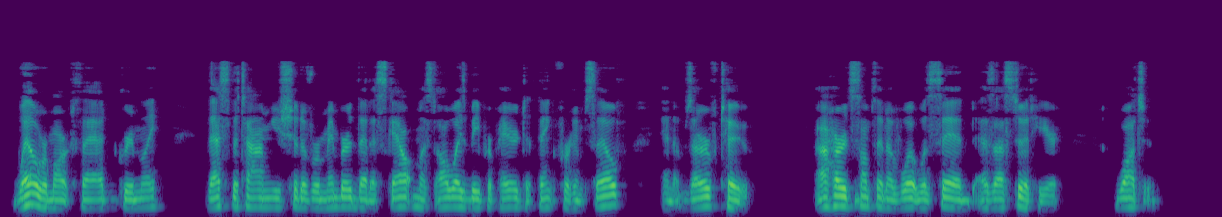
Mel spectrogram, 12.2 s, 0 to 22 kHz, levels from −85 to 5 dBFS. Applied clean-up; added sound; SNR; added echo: none; none; none; none.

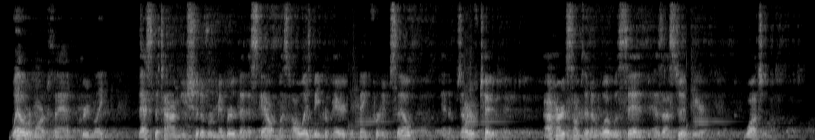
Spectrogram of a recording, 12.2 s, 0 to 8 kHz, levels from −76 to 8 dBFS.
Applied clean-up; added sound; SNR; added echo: neural separator model SepFormer DNS4.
